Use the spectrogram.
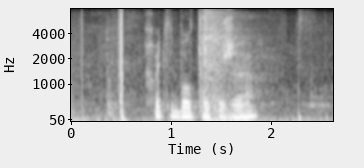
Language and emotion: Russian, angry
